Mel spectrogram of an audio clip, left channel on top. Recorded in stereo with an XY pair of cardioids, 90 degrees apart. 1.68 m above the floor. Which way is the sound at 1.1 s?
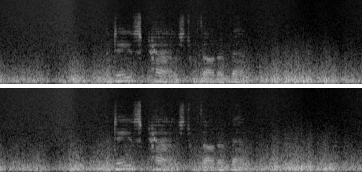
Straight ahead.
